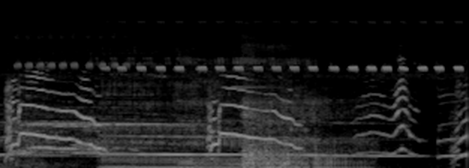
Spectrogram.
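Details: Multiple wolves howling, long falling glides over a steady held tone, a low rumbling noise beneath the middle section, then quick arched yelps and a rising howl at the close.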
